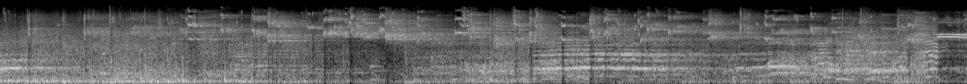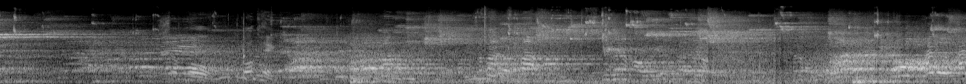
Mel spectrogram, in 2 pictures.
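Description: Indoor basketball game: the ball bouncing on the wooden court amid players' voices calling out, echoing in a large sports hall.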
